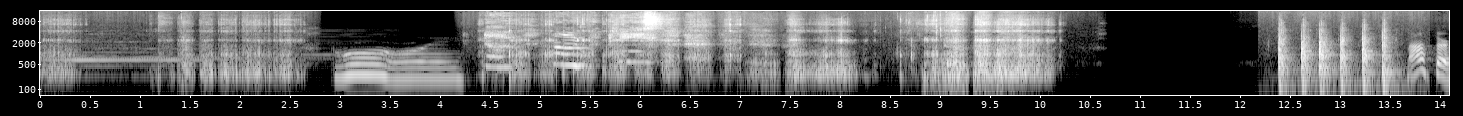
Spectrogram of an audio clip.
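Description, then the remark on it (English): A quick run of sharp, loud knocks on a locked door comes after a brief silence, following earlier stretches of low grunting, growl-like vocal sounds and voices. “Who was there? Boy. No, the door is locked. You cannot enter.”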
